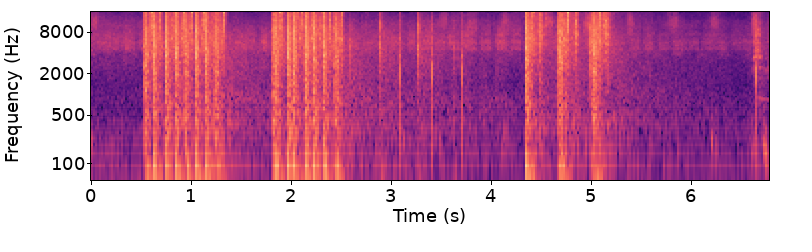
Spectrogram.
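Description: Machine gun fire in a video game rips out in several loud, rapid bursts, with scattered single shots and short pauses between volleys, close and dominant.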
